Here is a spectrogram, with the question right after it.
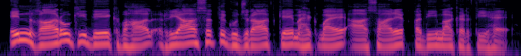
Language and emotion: Urdu, neutral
